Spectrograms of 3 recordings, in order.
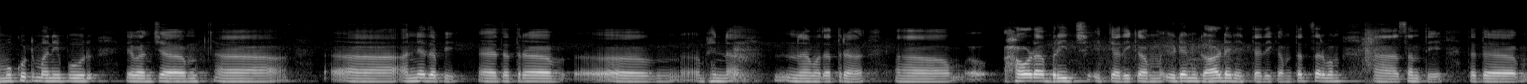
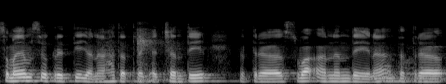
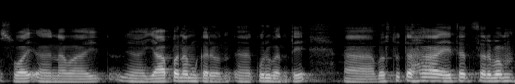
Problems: background sounds at intervals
